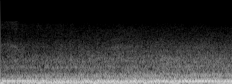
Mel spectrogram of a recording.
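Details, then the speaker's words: 1971 Mustang 302 V8 driven at full throttle: a deep roar with a ragged, uneven beat, missing badly under load. The carburetor and a vibration-loosened connection are suspected. "Oh my gosh, full throttle is just missing really bad. Gets up there though."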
